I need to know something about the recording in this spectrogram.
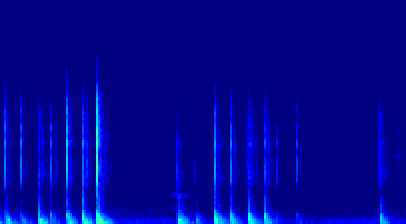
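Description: Plastic stylus tip tapping on a tablet screen while drawing short dashes: a quick run of about eight light taps in the first second, a second run of about six a second later, and a single tap near the end.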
